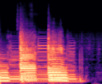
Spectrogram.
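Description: Electric guitar strings pressed down too hard so they fret instead of being muted, giving two loud sustained distorted chords, each lasting about a third of a second, then a short fading note, with no talk.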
